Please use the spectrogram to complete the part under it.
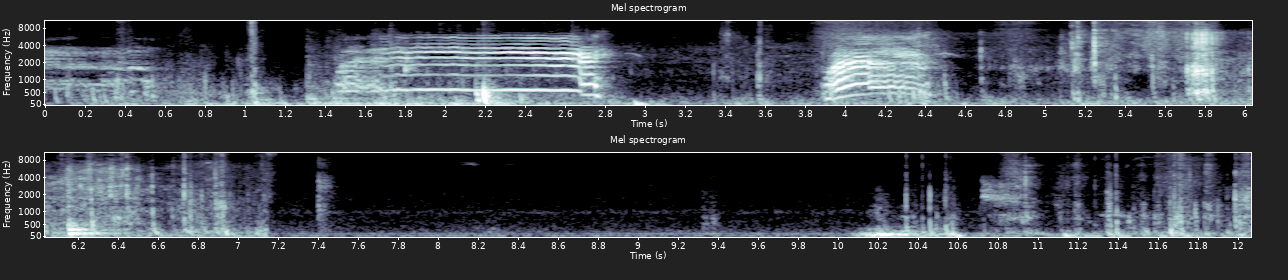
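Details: Retired neighbourhood boss cat Kuro, known as Yongo and kept indoors in end-of-life care, gives a drawn-out strained yowl, then a shorter falling meow, followed by quiet rustling and soft thumps.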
